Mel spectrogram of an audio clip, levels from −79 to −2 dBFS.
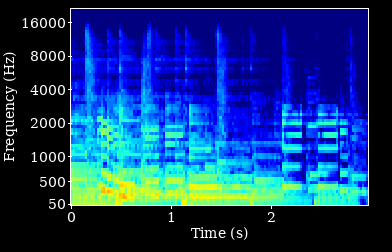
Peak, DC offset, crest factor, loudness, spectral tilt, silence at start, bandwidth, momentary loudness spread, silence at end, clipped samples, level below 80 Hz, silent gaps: -16 dBFS; under 0.1%; 16 dB; -32 LUFS; -6 dB/octave; 0 s; 16 kHz; 12 LU; 0 s; under 0.1%; -44 dBFS; none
